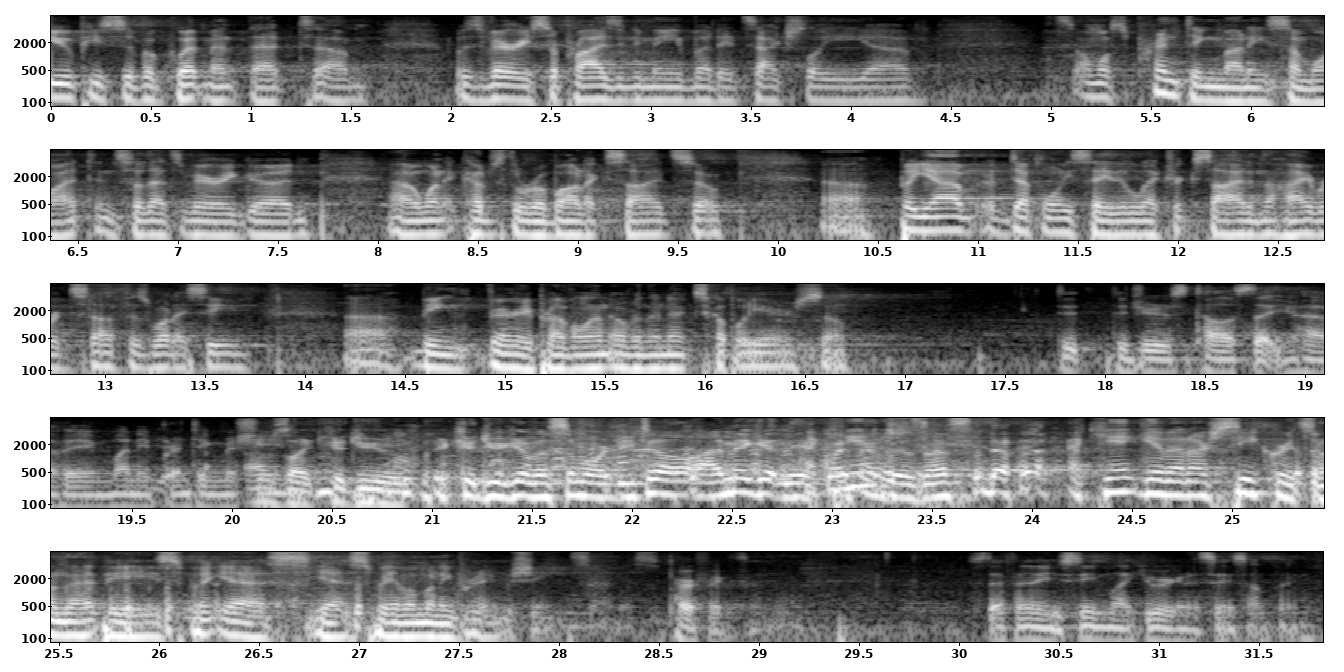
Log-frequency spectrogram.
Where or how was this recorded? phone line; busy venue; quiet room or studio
busy venue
